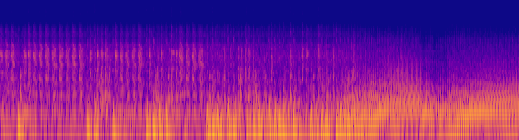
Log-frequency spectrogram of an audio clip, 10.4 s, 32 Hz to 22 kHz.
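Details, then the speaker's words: 1982 Celica Supra at first run, with fuel leaking at the filler neck: lumpy running that sags and nearly dies between throttle blips. It won't hold idle and stalls but takes gas; owner wonders if timing is off. "it doesn't want to idle but it does take gas I wonder if the timing's off or something"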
